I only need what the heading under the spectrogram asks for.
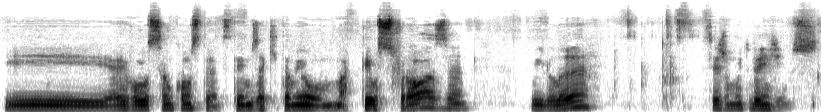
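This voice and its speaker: A middle-aged man from Santa Catarina, Brazil, hosting a video-call live stream in a friendly way, with many fillers and pauses. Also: medium pitch, fairly even intonation, dark tone. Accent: Santa Catarina Brazilian Portuguese. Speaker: host.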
